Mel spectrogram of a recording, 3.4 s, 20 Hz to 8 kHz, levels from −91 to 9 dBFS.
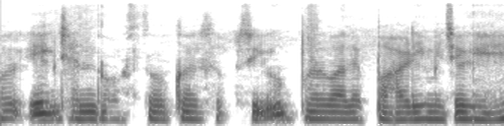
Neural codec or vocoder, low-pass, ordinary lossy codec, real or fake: vocoder, 22.05 kHz, 80 mel bands, WaveNeXt; 7.2 kHz; none; fake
